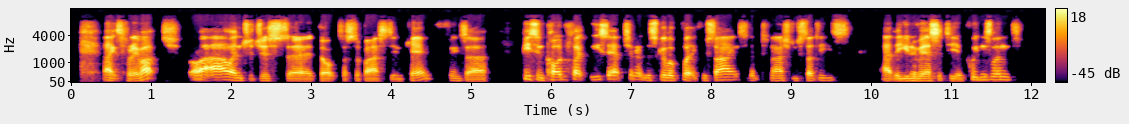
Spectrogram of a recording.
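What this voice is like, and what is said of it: Accent like Billy Connolly's. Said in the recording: “you will hear his accent in a second ... a kind of down under version of Billy Connolly”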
